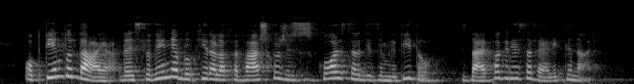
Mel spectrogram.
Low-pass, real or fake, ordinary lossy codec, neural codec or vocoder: 7.2 kHz; fake; Opus, 32 kbps; codec, 16 kHz, 2 kbps, FunCodec, trained on LibriTTS, 25 frames a second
